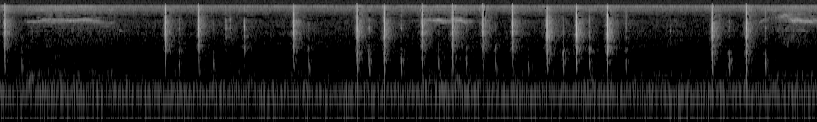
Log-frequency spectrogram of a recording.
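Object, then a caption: Plastic mobile phone keypad buttons. Thumbs press the keypad buttons on a small black plastic Punkt mobile phone held in the hands, giving about twenty quiet, sharp, bright clicky taps spaced irregularly across the clip. Each tap is very short and dies away almost at once, over a faint steady low hum.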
